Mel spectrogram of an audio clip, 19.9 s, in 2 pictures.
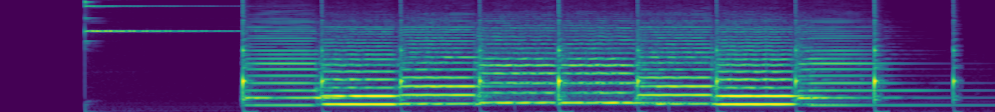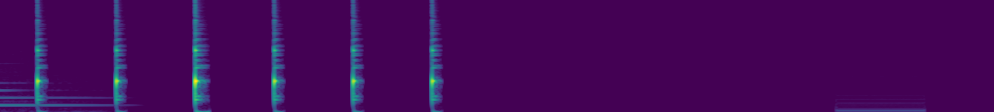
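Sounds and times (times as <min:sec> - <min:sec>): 
viola G string played: 0:02.4 - 0:10.2.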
